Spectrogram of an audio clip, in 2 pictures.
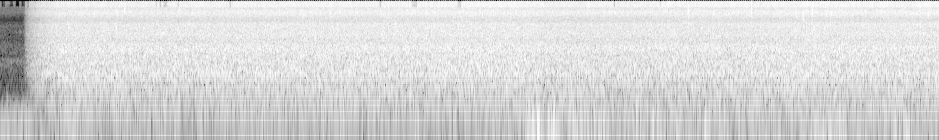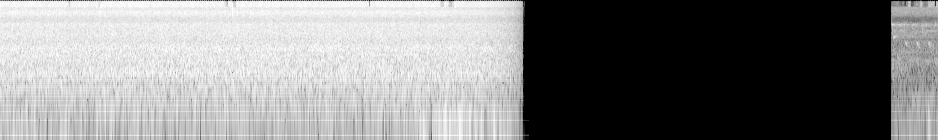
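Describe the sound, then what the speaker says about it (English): Rain pours steadily onto a garden in a dense, unbroken hiss for about fourteen seconds, then cuts abruptly to silence. "And here comes the rain."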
